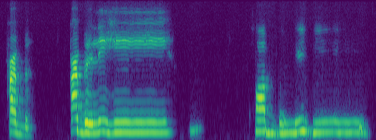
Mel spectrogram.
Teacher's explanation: Sakin. Yeah, it's a sakin letter, but qalqala, a slight jerk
